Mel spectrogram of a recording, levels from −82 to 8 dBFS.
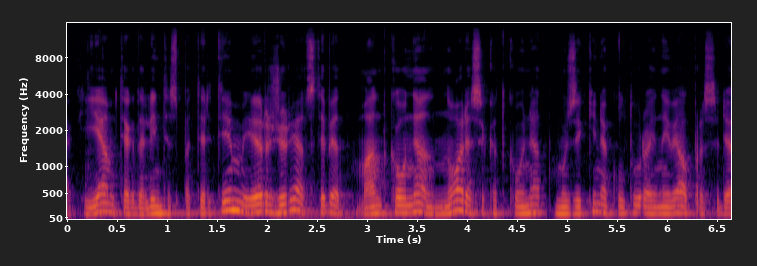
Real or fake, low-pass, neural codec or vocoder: fake; 14.4 kHz; vocoder, 48 kHz, 128 mel bands, Vocos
